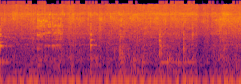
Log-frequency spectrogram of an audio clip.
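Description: Sliced onions and curry leaves sautéing in oil in a clay pot for fish curry, a steady close crackling sizzle with soft stirring scrapes running throughout.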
